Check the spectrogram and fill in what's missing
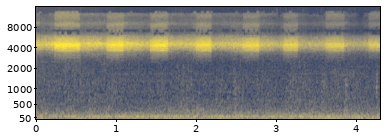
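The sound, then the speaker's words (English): Cicadas sing in a shrill, high buzzing chorus that pulses in a steady rhythm about twice a second, continuous throughout, over a low background rumble with no voices. “And even the sound of cicadas singing.”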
